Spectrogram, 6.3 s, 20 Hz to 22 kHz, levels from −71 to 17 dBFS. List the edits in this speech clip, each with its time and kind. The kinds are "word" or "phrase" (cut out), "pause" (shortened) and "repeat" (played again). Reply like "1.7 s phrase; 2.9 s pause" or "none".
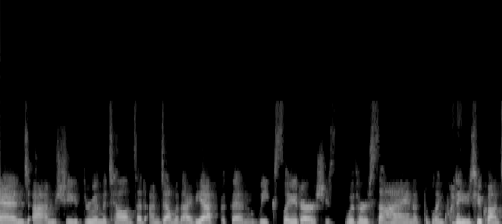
4.2 s word

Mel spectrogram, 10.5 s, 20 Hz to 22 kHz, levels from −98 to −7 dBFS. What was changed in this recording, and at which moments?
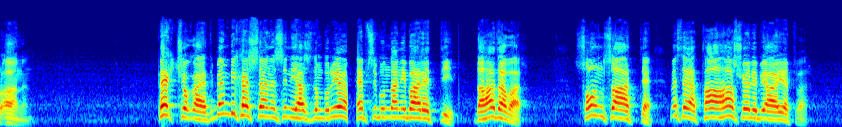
4.3 s word; 9.2 s word

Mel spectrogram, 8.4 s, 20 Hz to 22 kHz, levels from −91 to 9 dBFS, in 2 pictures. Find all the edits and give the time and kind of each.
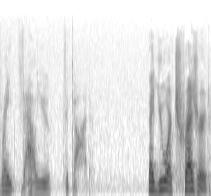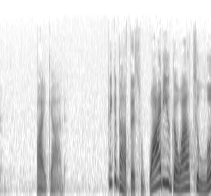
none

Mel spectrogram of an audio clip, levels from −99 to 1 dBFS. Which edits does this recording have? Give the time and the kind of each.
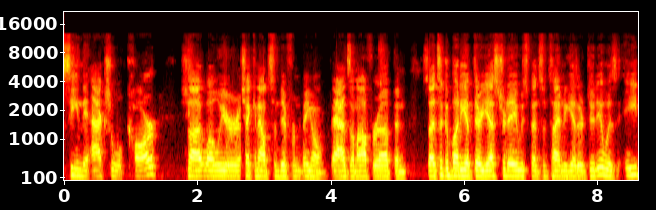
1.9 s word; 2.6 s word; 5.3 s pause

